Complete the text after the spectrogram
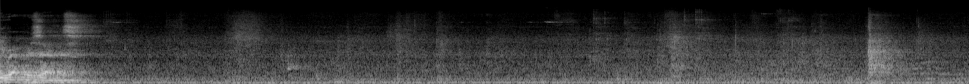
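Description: An audience murmurs quietly in a large hall.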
